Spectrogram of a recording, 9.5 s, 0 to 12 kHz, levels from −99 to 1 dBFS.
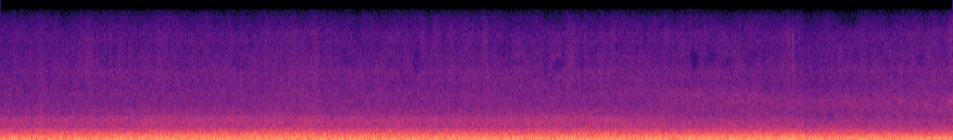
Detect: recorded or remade remade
